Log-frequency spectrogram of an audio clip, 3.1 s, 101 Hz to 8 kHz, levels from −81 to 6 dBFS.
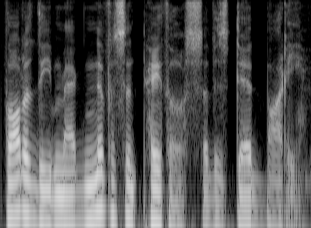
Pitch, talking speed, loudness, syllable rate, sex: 100 Hz, 195 wpm, -17 LUFS, 5.1 syllables/s, male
